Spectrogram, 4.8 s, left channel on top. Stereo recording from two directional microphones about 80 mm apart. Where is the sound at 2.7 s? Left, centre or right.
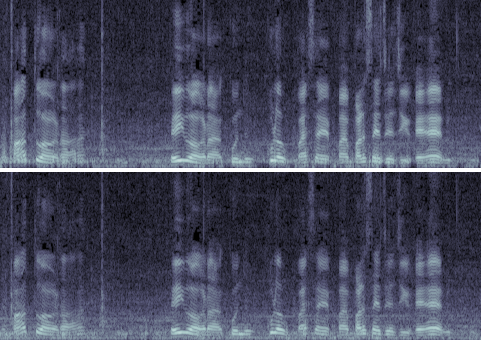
Centre.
